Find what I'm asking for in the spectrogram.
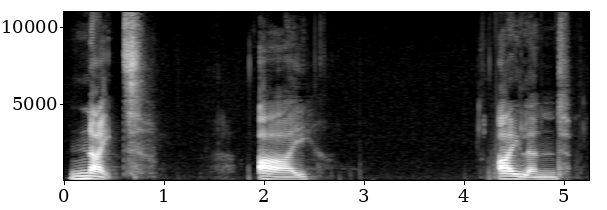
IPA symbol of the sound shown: aɪ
